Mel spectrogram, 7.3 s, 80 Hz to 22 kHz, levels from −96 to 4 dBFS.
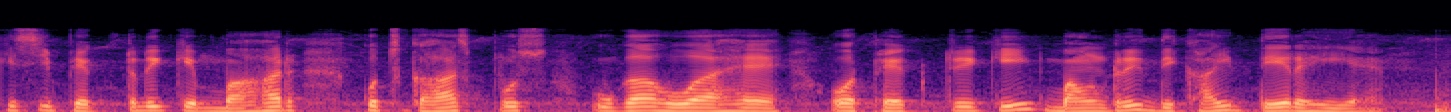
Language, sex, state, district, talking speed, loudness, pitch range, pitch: Hindi, male, Rajasthan, Bikaner, 140 wpm, -17 LUFS, 120-145 Hz, 130 Hz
